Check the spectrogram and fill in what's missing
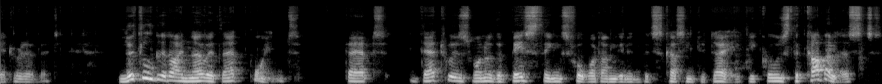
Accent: Pretoria, Gauteng, South Africa; moved away as an adult; also born or lived in London; now in Dublin, Ireland; I grew up in Pretoria, South Africa, most probably the most conservative Christianity that you can have on earth

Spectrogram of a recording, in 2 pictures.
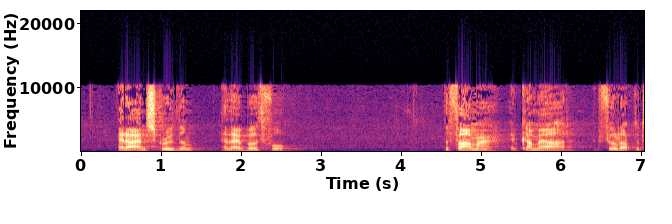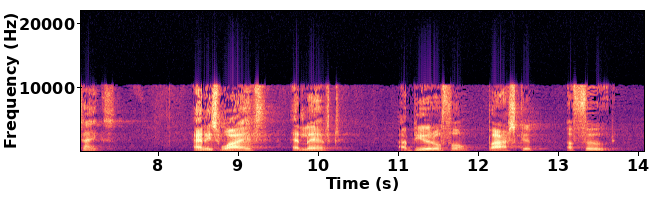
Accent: Brisbane, Queensland, Australia; I left home when I was 16 years of age, a skinny boy growing up in Brisbane. My parents paid for my train fare, and I traveled almost 1,000 miles up into the tropics.

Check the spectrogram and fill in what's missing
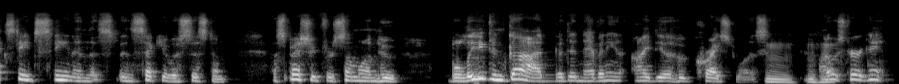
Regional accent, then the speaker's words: United States; I'm an American

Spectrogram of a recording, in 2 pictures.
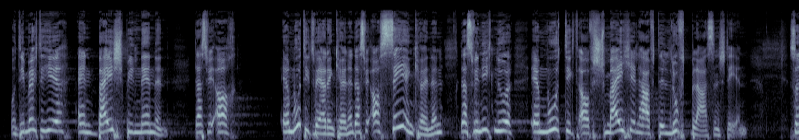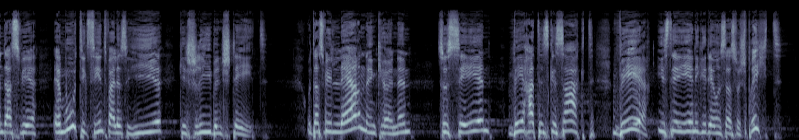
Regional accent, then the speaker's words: Austria; unser wunderschönes Land Österreich

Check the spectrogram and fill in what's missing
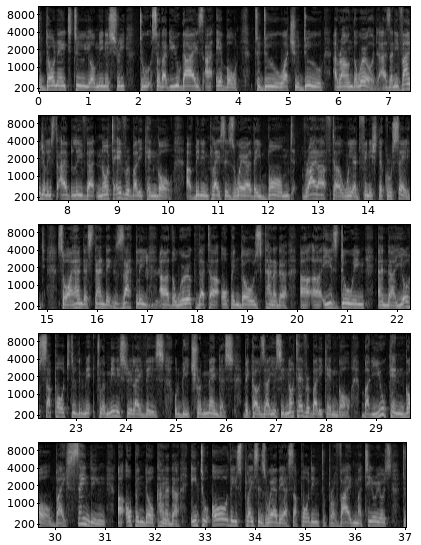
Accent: Zambia; moved away; I was born in Zambia

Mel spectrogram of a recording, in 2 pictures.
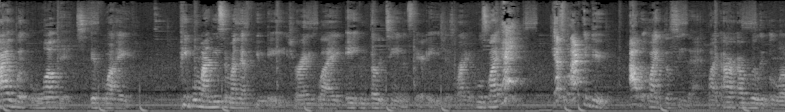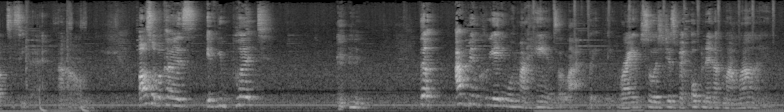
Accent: Baltimore, Maryland, United States; growing up in Baltimore City

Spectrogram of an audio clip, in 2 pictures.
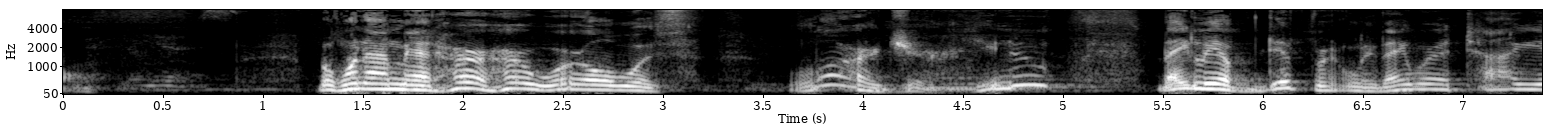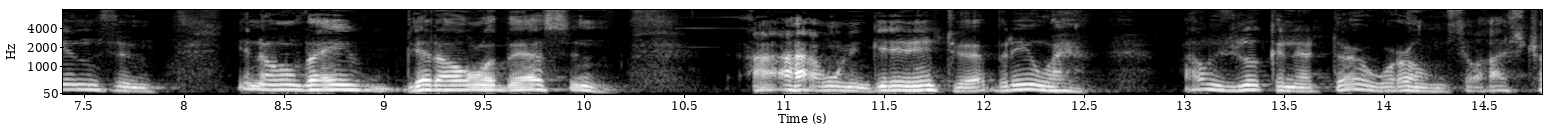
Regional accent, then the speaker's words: Tennessee, United States; I'm a redneck from Tennessee

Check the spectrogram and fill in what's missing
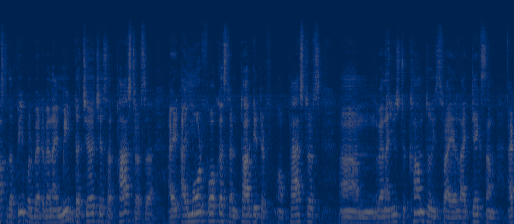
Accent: India; from my country as an Indian

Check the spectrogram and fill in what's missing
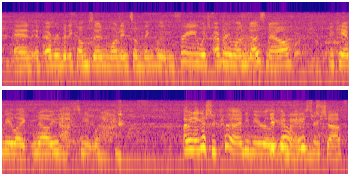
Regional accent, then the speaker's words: Virginia, United States; from where I'm from, right? Yeah. Virginia buttermilk biscuits.

